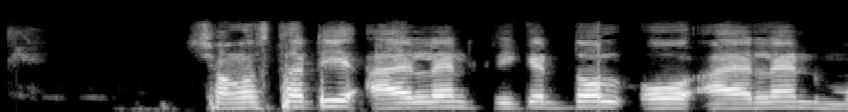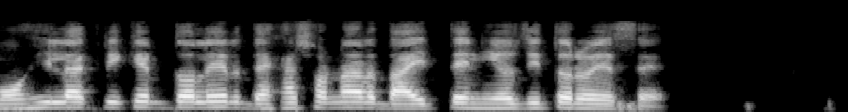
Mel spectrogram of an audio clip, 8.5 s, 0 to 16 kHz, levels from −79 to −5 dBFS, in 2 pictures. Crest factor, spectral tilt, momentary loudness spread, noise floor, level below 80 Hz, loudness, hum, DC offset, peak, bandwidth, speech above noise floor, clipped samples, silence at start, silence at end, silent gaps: 16 dB; -5 dB/octave; 8 LU; -58 dBFS; -58 dBFS; -16 LUFS; none; under 0.1%; 0 dBFS; 7.8 kHz; 43 dB; under 0.1%; 0.95 s; 0.95 s; none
